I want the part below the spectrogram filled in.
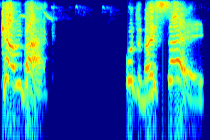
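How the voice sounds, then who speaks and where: An actor playing a gloating, wailing villain in a radio pantomime. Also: male voice, extremely high pitch, very animated, slow, gravelly, no room sound, lo-fi sound, heavily acted. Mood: gloating, calling out.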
